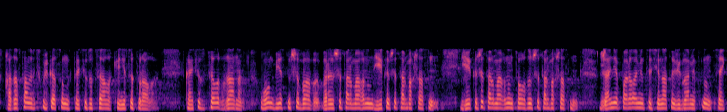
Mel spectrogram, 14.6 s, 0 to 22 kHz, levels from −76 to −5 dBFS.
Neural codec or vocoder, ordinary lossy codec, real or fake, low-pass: vocoder, 22.05 kHz, 80 mel bands, HiFi-GAN; MP3, 32 kbps; fake; 3.6 kHz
